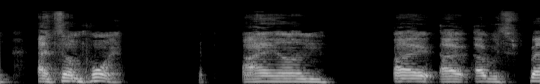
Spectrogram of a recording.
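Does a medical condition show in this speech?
Yes: sporadic ALS.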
